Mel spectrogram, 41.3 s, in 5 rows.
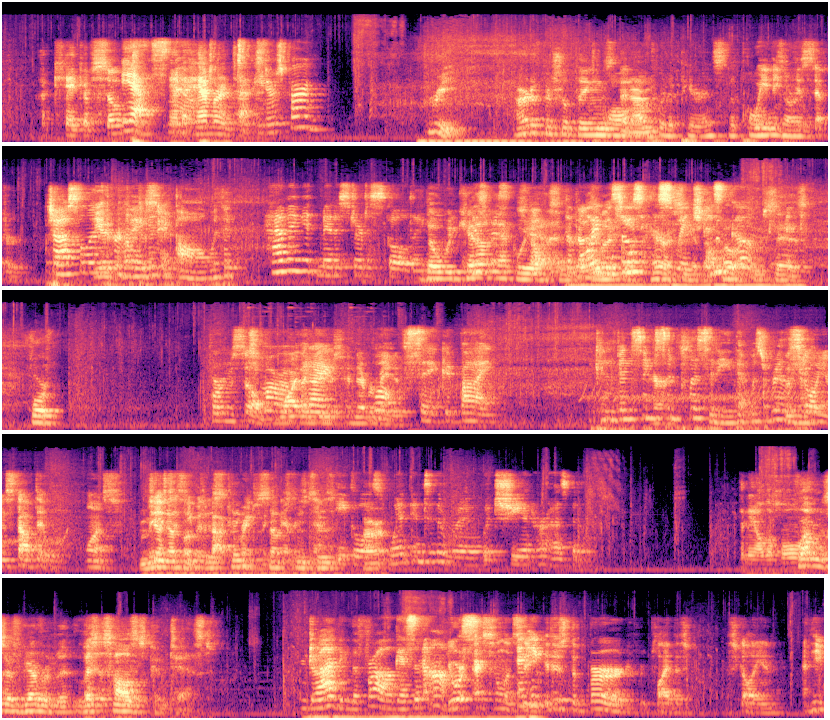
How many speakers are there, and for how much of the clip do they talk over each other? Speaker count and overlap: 10, about 42%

